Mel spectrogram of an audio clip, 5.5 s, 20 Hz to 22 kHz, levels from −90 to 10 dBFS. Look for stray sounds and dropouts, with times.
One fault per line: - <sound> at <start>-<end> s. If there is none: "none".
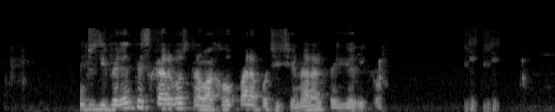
- laugh at 4.6-5.0 s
